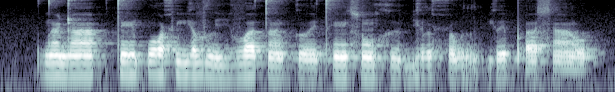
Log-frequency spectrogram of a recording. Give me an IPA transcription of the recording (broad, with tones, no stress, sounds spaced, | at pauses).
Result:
d ɐ̃˦ ɖ ã˦ | t ẽ˦ p o˦ ħ mʲ ɐ˦ v l i˨ v ɐ˦ t ɐ̃˨ l k ɵ˨ e̯ tʰ ẽ˦ ɬ õ˦ x ʉ˨ bʲ ɵ˦ l ħ u˨˦ r pʲ ɵ˨˦ e̯ pʼ ɐ˨ ɬ ã˨ o̯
